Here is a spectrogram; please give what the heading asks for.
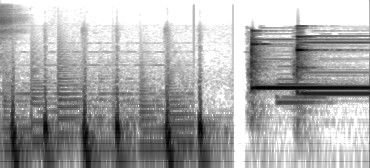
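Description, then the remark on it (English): A doorbell rings with a two-note ding-dong chime that rings on clearly, right after a run of six steady, low heartbeat-like thumps. No one speaks. “We both jumped as she pulled her hand back suddenly at the sound of the doorbell.”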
